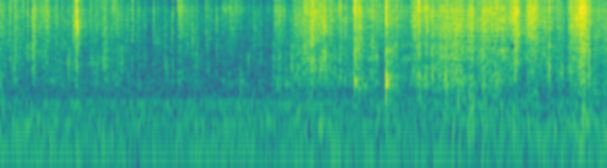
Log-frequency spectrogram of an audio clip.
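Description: Thin plastic wrapping crinkling as a small router is pulled out of it by hand. The crinkling is faint at first and gets busier in the second half, with a few sharp crackles.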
